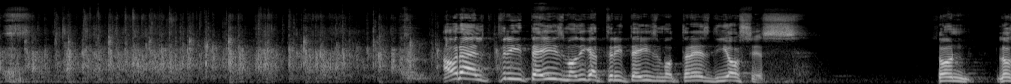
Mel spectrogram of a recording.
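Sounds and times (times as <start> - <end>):
audience applause: 0.0 - 5.4
speech: 4.4 - 8.0, 9.4 - 10.1.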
